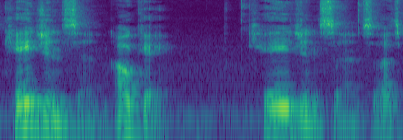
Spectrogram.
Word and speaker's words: Kijun-Sen: see here David was letting me know it's pronounced Cajun sin okay Cajun sin so that's pronounced with an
